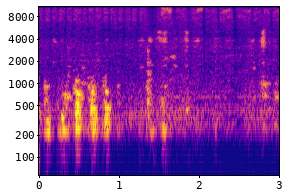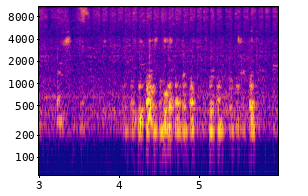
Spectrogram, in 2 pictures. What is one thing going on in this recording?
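Charcoal scratches and rubs softly on paper.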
